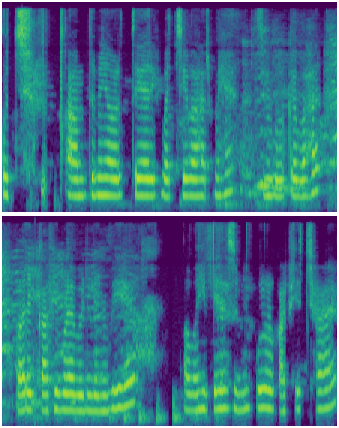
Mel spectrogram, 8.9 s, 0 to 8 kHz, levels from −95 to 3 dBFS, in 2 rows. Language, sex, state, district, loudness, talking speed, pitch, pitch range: Hindi, female, Bihar, Araria, -15 LUFS, 170 wpm, 245 Hz, 235-260 Hz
